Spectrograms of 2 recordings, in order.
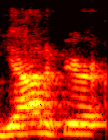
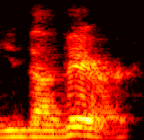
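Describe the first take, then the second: First: The word ends with a bir sound. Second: The word ends with a ber sound. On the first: The verb means to subdue. The speaker calls it right. "it's not Dibor" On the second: The verb means to speak. The speaker calls it wrong. "everyone always mispronounces it. They say like Yidaber"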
